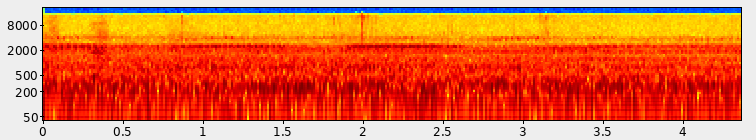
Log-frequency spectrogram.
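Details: Frogs calling in the St. Olaf College Natural Lands while people catch them: a chorus of steady, high, thin trills repeating in stretches of about half a second to a second, over a constant broad hiss, with faint voices.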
